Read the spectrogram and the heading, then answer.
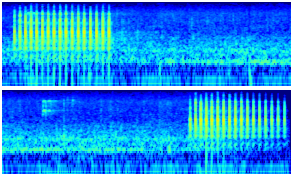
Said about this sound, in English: With experience, one can identify woodpeckers by their drumming, as other birds can be identified by songs. Here's a downy woodpecker drumming.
